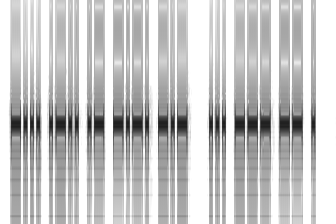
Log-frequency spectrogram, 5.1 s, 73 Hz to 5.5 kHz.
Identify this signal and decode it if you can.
Morse code, heard as a keyed tone, about 25 wpm, 500 Hz. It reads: BLACK SOME
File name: 632 words / 632 Words 25WPM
